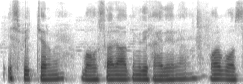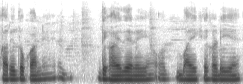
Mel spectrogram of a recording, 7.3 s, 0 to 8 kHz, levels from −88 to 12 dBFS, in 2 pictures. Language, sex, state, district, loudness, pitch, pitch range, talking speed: Hindi, male, Uttar Pradesh, Saharanpur, -18 LUFS, 115 Hz, 110-120 Hz, 180 wpm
